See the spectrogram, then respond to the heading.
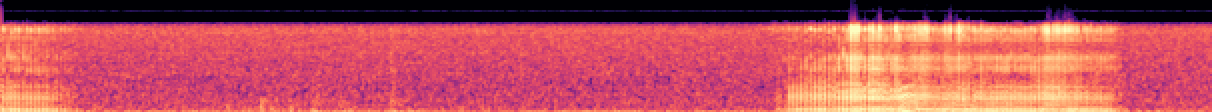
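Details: Sleeping dog snoring: low, rumbling snoring breaths, one brief and one longer, over a steady background hum.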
